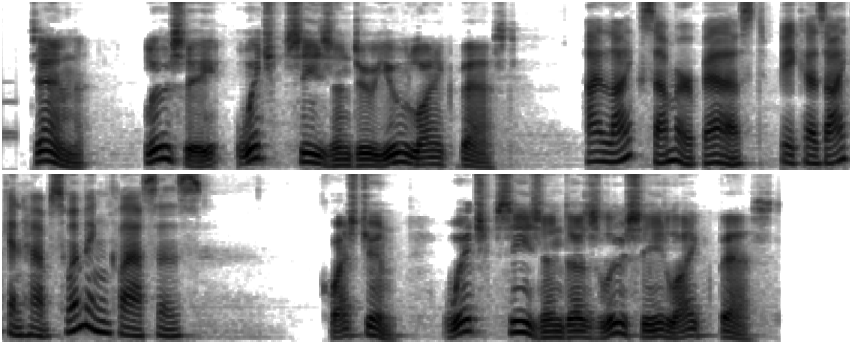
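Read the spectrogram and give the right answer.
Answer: Summer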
